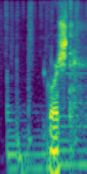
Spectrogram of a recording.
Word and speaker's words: Gorst: Gorsht. You should hear my buddy Upstate Al pronounce Jason Shaw's name, Jason Schur.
